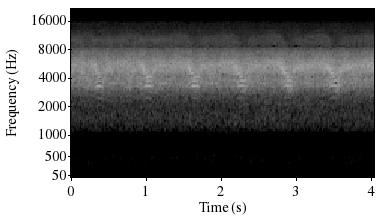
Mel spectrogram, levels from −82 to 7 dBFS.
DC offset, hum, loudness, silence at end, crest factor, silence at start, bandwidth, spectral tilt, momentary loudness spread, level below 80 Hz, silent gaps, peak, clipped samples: under 0.1%; none; -16 LUFS; 0 s; 16 dB; 0 s; 16 kHz; 13 dB/octave; 2 LU; under -90 dBFS; none; -4 dBFS; under 0.1%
